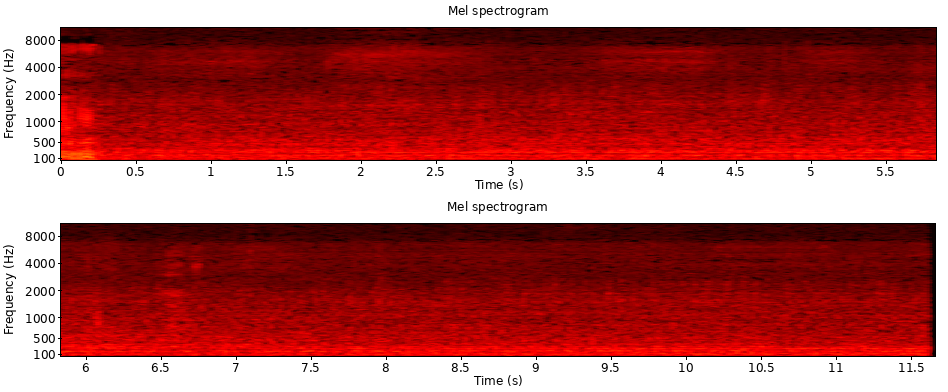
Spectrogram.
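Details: Snoring of a big male English Bulldog, a recently adopted SPCA rescue, asleep: a steady low rasping breath noise running throughout with faint rhythmic rise and fall, plus a brief louder bump at the start.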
